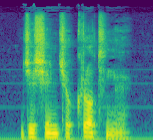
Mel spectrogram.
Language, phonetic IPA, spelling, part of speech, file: Polish, [ˌd͡ʑɛ̇ɕɛ̇̃ɲt͡ɕɔˈkrɔtnɨ], dziesięciokrotny, adjective, Pl-dziesięciokrotny.ogg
